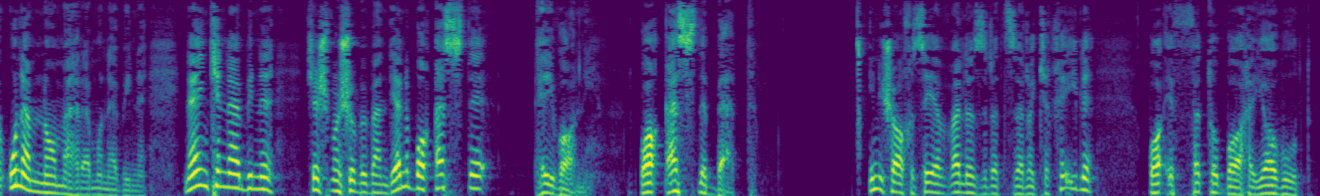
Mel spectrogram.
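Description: A man preaching a sermon, telling religious stories dramatically, swinging between raised exclamations and hushed lines. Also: fairly high pitch, breathy edge.

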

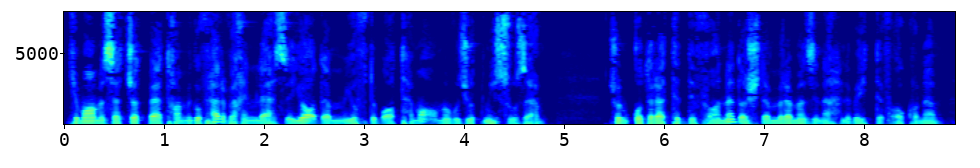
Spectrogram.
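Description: A man preaching a sermon, telling religious stories dramatically, swinging between raised exclamations and hushed lines. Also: medium pitch, fairly even intonation, breathy edge.

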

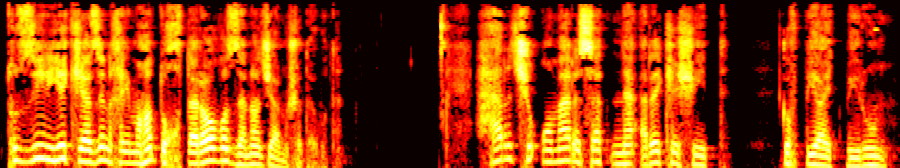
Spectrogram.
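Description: A male preacher with a slightly high, husky voice delivers a sermon. His storytelling is dramatic, rising to loud cries and then dropping low. He speaks with a preacher's practiced rhythm. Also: expressive.

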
